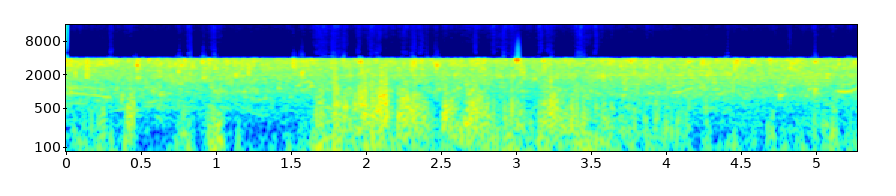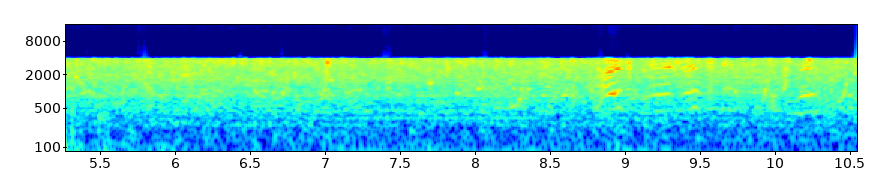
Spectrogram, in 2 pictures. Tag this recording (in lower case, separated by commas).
speech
